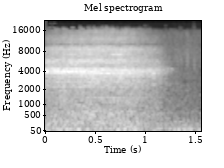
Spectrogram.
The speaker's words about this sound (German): Wir nehmen einen tiefen Atemzug, alle zusammen, und atmen ein.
